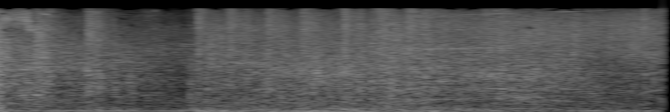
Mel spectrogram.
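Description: Electricity crackles and zaps loudly.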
